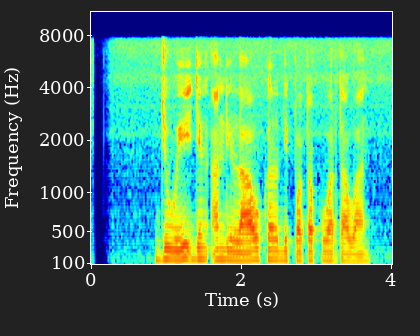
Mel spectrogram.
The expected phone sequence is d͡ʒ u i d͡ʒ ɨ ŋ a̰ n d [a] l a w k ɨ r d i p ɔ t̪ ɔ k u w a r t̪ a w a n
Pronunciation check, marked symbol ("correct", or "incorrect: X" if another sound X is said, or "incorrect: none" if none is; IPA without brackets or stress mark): incorrect: i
